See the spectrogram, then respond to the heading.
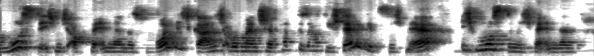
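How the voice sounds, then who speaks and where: A woman speaks in a dark, mellow tone. Her pitch swings very widely. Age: 60s. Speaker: life transition coach. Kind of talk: interview.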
